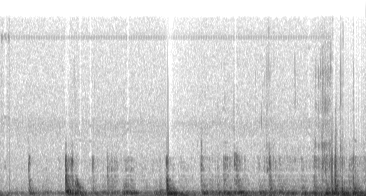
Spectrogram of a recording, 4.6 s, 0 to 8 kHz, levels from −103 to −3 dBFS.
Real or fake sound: real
